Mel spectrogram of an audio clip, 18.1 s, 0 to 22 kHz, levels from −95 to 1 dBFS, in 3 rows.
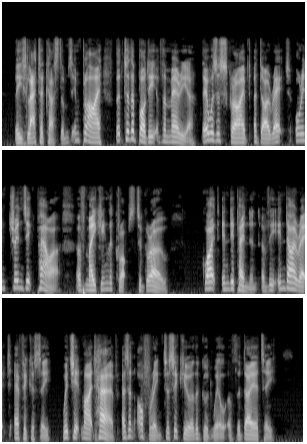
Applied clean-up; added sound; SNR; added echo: none; none; none; none.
